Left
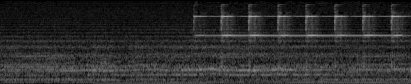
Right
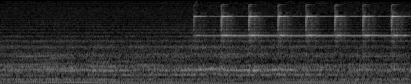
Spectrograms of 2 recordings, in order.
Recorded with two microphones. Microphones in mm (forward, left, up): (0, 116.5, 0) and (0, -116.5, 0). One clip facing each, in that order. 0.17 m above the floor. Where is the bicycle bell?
20° right (ahead or behind), 7 m.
